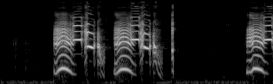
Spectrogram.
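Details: Female grey francolin calling non-stop in India: two loud, harsh, arched notes with rich harmonics in quick succession, then a pause and a third, against a quiet background.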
